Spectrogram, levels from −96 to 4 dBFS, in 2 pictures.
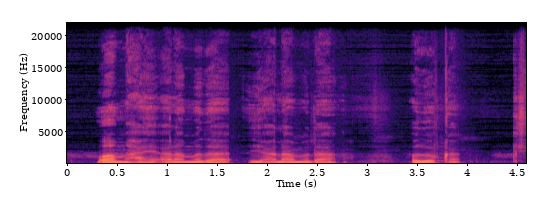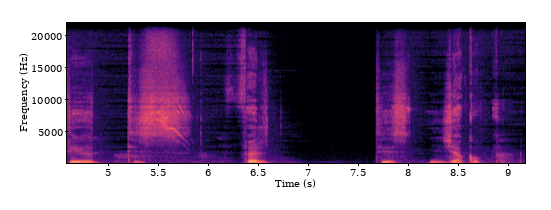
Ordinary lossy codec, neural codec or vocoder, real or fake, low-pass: none; none; real; none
